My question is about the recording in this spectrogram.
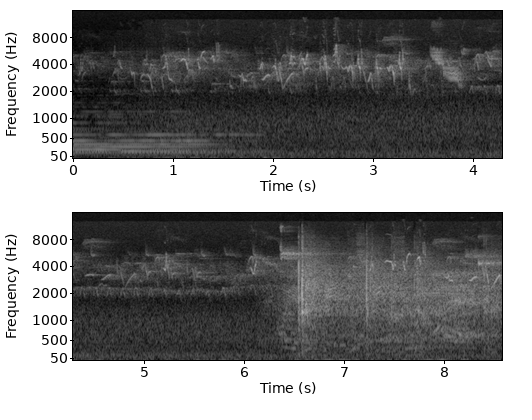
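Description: A soft ambient music chord fades out over the first second or so. It gives way to outdoor ambience with small birds chirping. About six and a half seconds in, a louder hiss of indoor arena ambience comes in with a few knocks.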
